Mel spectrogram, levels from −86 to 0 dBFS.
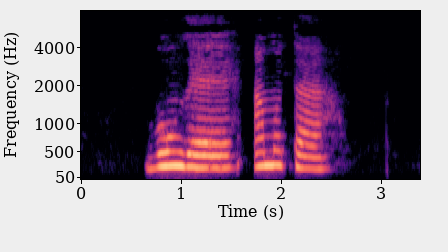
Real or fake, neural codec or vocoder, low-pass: fake; vocoder, 22.05 kHz, 80 mel bands, Vocos; 7.2 kHz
